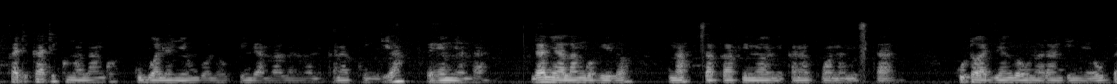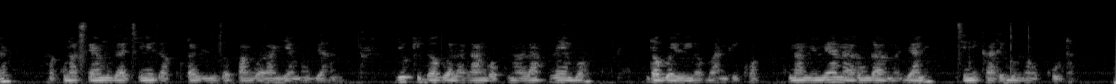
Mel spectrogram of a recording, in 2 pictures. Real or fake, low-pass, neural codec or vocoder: real; 7.2 kHz; none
